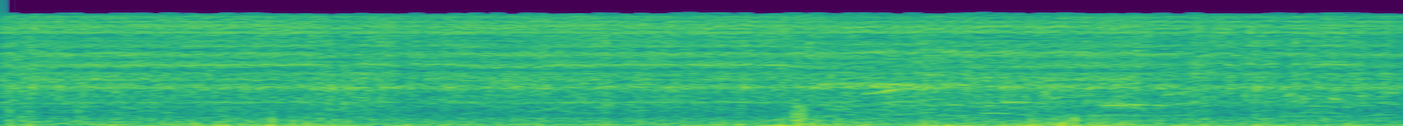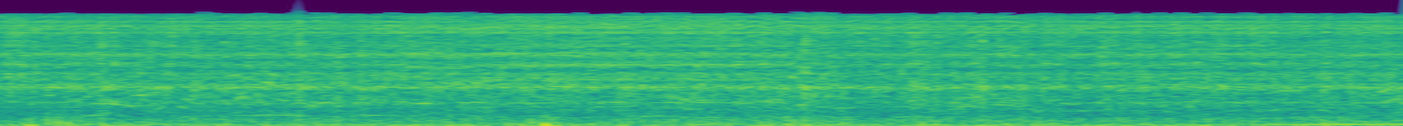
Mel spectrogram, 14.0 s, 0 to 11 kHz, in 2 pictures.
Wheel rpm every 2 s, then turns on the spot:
170, 170, 170, 170, 170, 170, 170.
none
